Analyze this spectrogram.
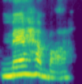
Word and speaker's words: merhaba: Hello, merhaba. Mehaba.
